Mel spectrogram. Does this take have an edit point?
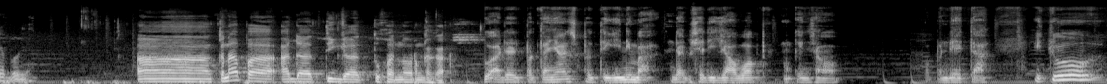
yes; 1 cut; at 4.7 s

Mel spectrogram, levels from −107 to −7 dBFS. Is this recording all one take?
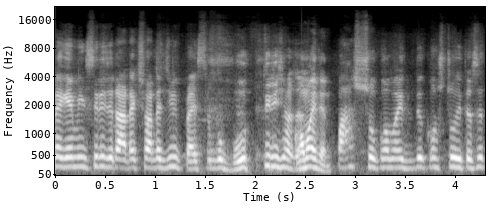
yes; 0 cuts

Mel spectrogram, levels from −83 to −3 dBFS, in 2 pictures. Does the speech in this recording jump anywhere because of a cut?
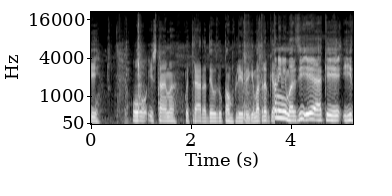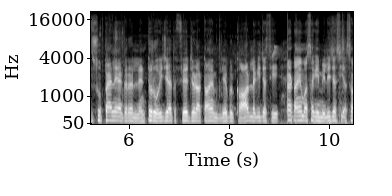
yes; 2 cuts; at 3.7 s, 9.1 s

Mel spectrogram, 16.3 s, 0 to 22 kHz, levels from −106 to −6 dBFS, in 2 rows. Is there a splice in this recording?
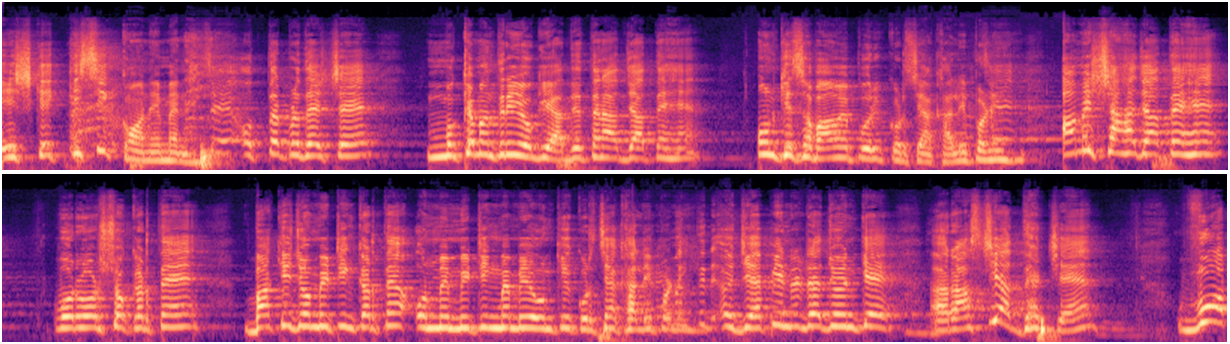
yes; 3 cuts; at 1.6 s, 6.9 s, 12.8 s

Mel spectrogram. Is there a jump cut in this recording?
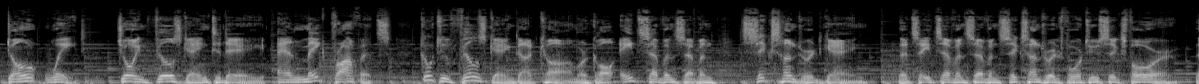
no; 0 cuts

